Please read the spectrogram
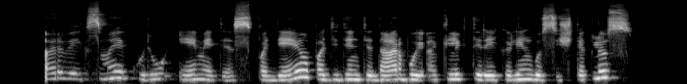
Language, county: Lithuanian, Klaipėda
